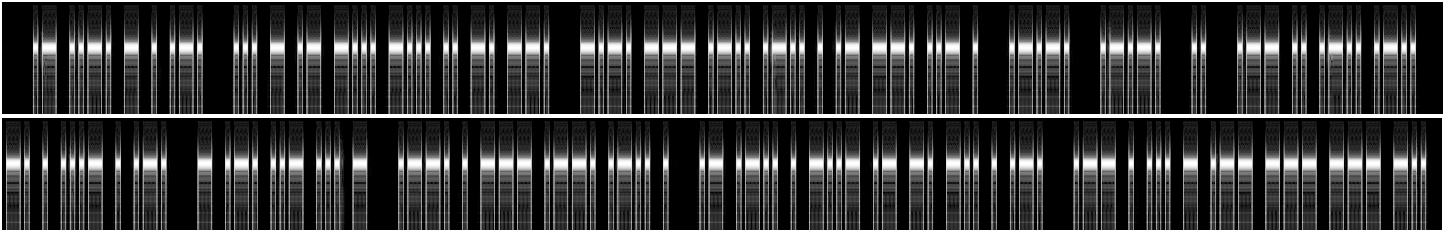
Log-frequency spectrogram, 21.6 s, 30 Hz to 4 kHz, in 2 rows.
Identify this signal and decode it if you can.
Morse code, heard as a keyed tone, about 36 wpm, 550 Hz. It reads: AFTER STABBING COLLEAGUE <AR> <AR> I WILL NEVER TRUST PEOPLE ALEXANDER WESTWOOD
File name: podcast / News headlines-1x-35x35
